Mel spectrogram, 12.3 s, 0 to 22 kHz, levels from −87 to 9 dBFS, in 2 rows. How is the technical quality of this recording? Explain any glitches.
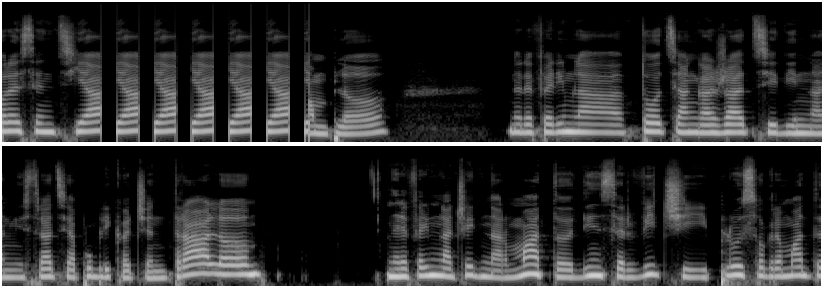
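The recording has one clear glitch. From 0.74 to 2.30 s there is a stutter with silent gaps: a 161 ms fragment repeats five times at a steady 282 ms period, each followed by about 121 ms of dead digital silence. This is likely a stalled stream replaying its last buffer on each retry. The even rhythm of identical bursts separated by true silence sets it apart from random dropouts, and the intended audio for that span is missing.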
